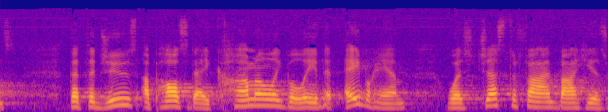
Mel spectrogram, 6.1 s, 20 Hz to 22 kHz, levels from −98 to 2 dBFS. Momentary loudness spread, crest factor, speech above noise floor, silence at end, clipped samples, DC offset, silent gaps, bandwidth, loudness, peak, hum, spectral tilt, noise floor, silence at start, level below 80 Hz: 9 LU; 20 dB; 27 dB; 0 s; under 0.1%; under 0.1%; none; 16.5 kHz; -23 LUFS; -4 dBFS; none; -6 dB/octave; -50 dBFS; 0 s; -70 dBFS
